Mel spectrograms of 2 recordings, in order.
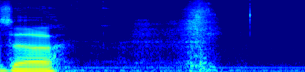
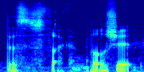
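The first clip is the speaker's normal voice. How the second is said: hushed, breathy curse under the breath; whispered frustration; 13 dB quieter than usual. Retold or imitated. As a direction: whisper it in disgust. Frustrated reaction to TV show.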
